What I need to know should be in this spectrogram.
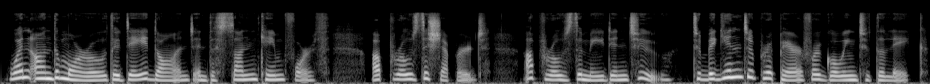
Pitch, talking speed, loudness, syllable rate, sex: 225 Hz, 195 wpm, -17 LUFS, 4.5 syllables/s, female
